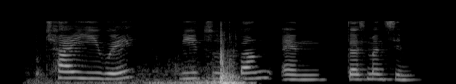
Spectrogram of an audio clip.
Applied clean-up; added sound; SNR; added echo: classical method spectral subtraction.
